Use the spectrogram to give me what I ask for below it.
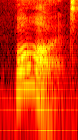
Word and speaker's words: bought: Thought becomes bought, and that is how that word is pronounced.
